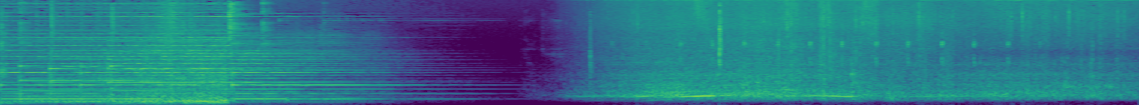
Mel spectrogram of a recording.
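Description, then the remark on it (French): A sustained tonal sound fades into a brief silence, then a car's low engine rumble and road noise swell in and carry on steadily, fairly loud, with no one talking, as the car comes to a stop in a small village in the Normandy countryside. “La voiture s'arrête dans un petit village de la campagne normande.”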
